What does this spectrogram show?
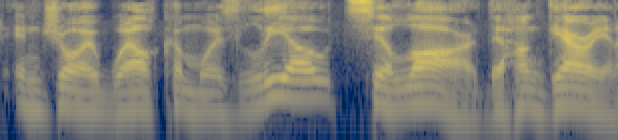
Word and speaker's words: Szilard: One of the scientists who emigrated who did not enjoy welcome was Leo Szilard, the Hungarian. I hope I say it correctly. That's correct, Szilard.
